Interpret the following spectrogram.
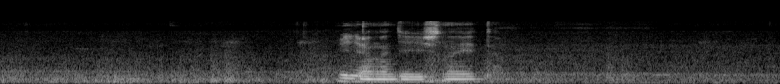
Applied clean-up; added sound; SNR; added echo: none; Subway, metro, underground; 10 dB; reverberation time 0.2 s.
